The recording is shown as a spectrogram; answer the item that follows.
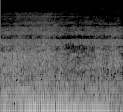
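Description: A low, steady engine rumble from a passing motor vehicle, growing louder about half a second in.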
